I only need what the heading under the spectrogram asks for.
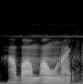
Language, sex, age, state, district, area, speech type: Bodo, male, 45-60, Assam, Chirang, rural, spontaneous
